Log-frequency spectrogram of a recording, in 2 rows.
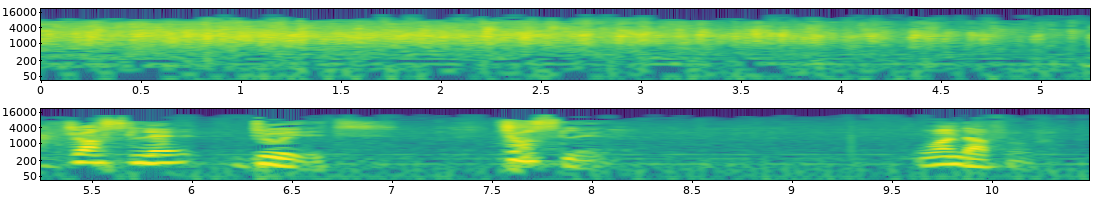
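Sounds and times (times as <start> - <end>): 
audience clapping: 0.0 - 5.8
speech: 5.4 - 7.0, 7.6 - 8.2, 9.6 - 10.3.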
